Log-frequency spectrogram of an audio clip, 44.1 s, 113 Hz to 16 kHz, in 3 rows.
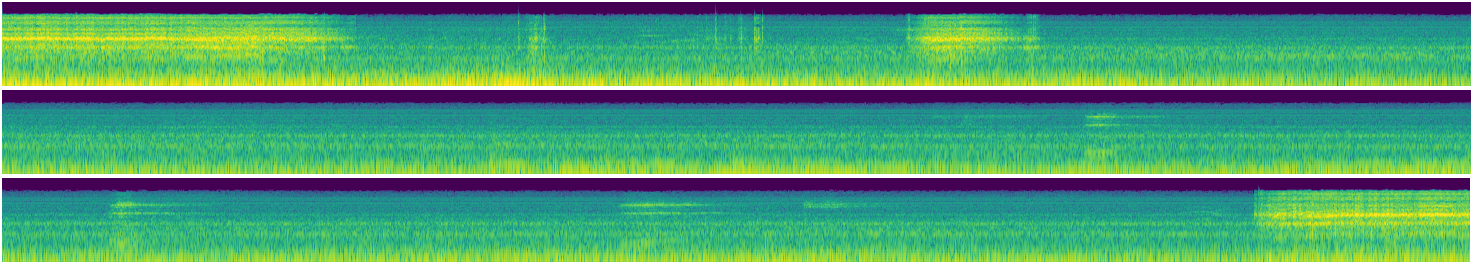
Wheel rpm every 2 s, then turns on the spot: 160, 70, 10, 0, 30, 0, 0, 0, 0, 0, 0, 0, 0, 0, 0, 0, 0, 0, 0, 0, 10, 130.
none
